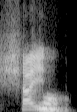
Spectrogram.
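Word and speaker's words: 社員: তার সঙ্গে ন, কি উচ্চারণ হবে? ন। শাইন।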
